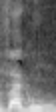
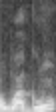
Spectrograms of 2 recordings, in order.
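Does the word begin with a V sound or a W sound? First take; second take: V sound; W sound. First: The word begins with a V sound. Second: The word begins with a W sound. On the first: "je ne dis pas un wagon" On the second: "je dis un wagon"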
